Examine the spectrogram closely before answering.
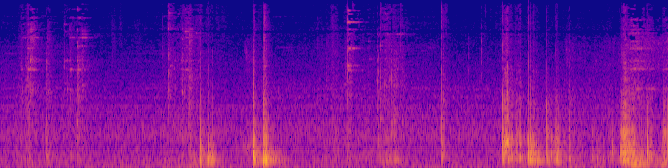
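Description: Scattered knocks and clinks of crimped metal cable lugs and cables being set down and moved on a metal-topped table. The sharpest knock comes about four seconds in, and a busier run of handling noises comes near the end.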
